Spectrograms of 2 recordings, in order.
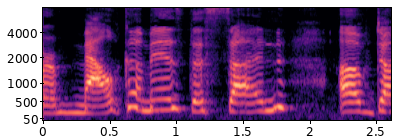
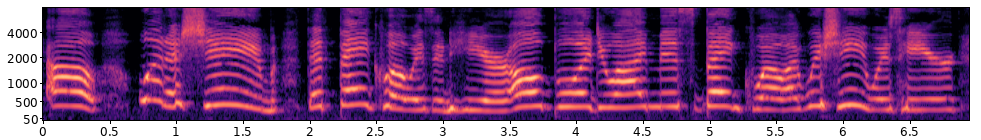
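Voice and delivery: slow, higher, hammed-up fake grief; mock sorrow; 7 semitones higher, 4 dB louder, slower than usual. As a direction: overplay missing your murdered friend. Macbeth fakes grief at dinner.

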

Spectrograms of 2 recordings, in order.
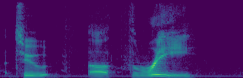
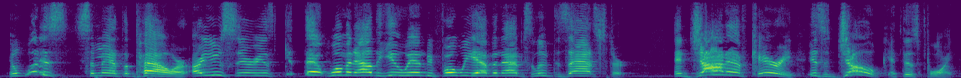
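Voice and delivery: loud, high indignant shouting; angry outburst; 10 semitones higher, 4 dB louder than usual. Real, not acted. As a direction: rail against them at full force. Rant against Samantha Power, Kerry.

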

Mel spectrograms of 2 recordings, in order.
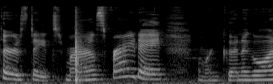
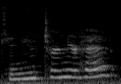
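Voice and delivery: ordinary talk, nothing marked

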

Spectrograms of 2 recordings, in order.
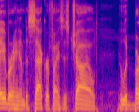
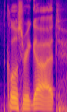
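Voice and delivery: plain reading voice

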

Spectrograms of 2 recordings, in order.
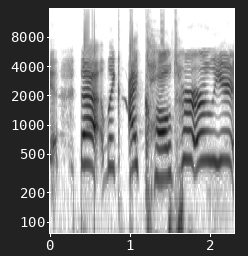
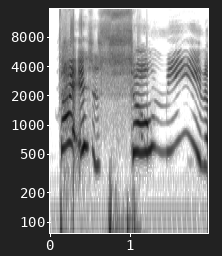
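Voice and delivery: high, slow, tearful complaint; hurt whimper; 7 semitones higher, 4 dB louder, slower than usual. Acted. Maddie, hurt, answers her friend's insult. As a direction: say it close to tears.

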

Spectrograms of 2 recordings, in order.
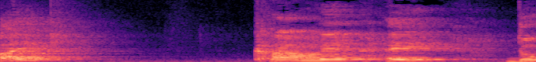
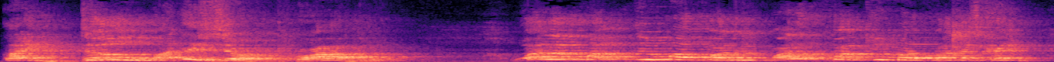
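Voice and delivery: exasperated rant; 6 semitones higher than usual. Real, not acted. Ranting at trainers' stupidity.

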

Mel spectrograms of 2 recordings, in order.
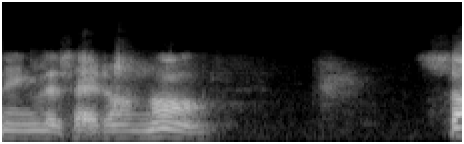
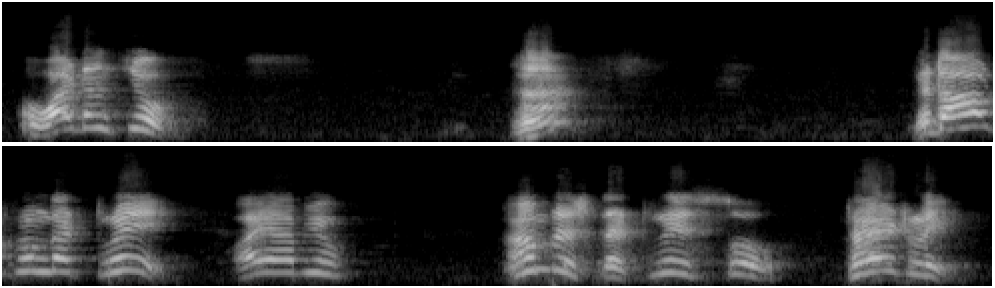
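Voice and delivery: high exasperated scolding voice; scolding king; 12 semitones higher than usual. Acted. King telling the sadhu to let go, exasperated high scolding. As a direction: scold him to let go, voice pitched way up.

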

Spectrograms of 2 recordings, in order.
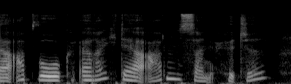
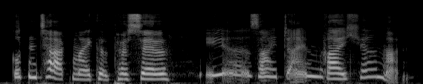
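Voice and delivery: mocking farewell; 7 semitones higher, 3 dB louder than usual. A narrator's reading. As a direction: sneer a farewell. Zwerg verabschiedet sich höhnisch. (höhnischer Abschied, höher)

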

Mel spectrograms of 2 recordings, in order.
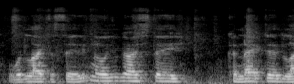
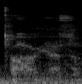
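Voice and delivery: breathy whispered delight; 21 dB quieter than usual. Real, not acted. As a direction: whisper it, lost in the taste. Savoring between bites.

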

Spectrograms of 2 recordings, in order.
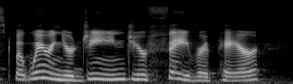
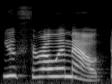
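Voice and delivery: higher, louder punchline; emphatic raised refrain; 6 semitones higher, 4 dB louder than usual. A narrator's reading. Reader answering the refrain to children, louder and emphatic. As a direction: proclaim it with gusto.

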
